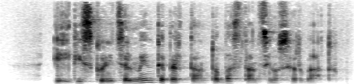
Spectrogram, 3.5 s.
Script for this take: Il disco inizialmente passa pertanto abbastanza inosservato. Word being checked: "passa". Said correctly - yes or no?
no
